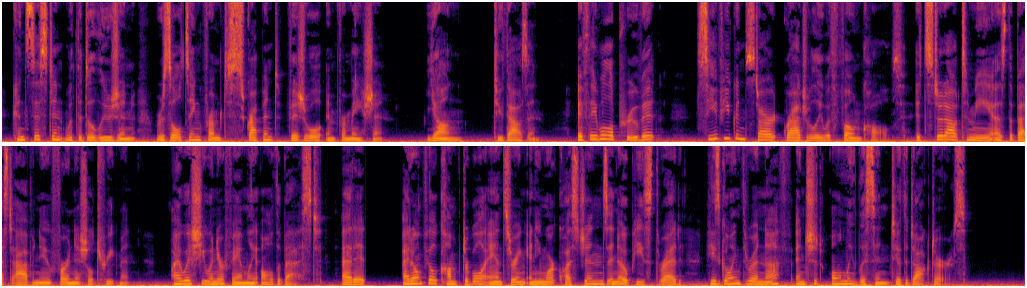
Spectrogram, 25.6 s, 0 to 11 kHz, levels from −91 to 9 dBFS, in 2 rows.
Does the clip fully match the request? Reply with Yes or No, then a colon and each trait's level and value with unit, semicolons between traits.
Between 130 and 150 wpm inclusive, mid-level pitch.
No: average, 160 wpm; medium, 180 Hz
